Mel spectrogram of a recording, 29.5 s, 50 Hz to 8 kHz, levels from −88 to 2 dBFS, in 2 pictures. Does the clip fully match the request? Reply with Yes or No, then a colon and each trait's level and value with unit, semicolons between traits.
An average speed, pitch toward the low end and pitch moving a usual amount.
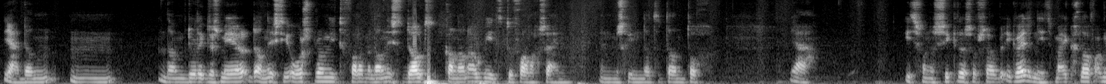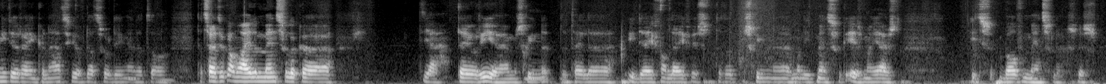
No: average, 175 wpm; low, 130 Hz; narrow, 1.9 semitones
